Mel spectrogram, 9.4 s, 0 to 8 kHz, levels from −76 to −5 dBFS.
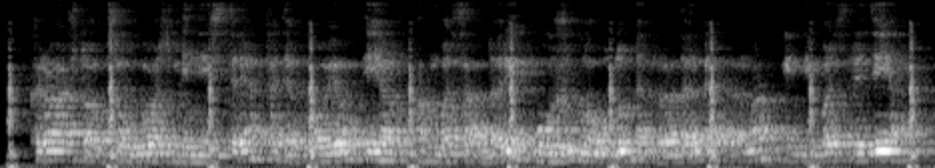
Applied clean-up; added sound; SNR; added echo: none; Tick-tock; 12 dB; reverberation time 1.1 s.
